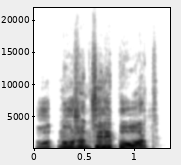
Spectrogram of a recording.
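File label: Scout need teleporter, russian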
